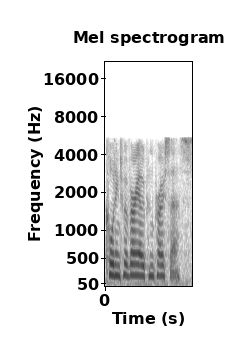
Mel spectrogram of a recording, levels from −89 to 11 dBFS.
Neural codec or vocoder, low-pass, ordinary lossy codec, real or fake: none; 5.4 kHz; MP3, 48 kbps; real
